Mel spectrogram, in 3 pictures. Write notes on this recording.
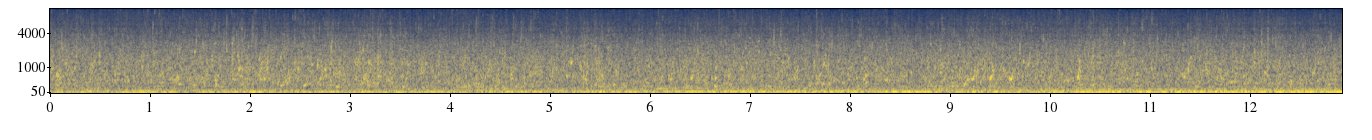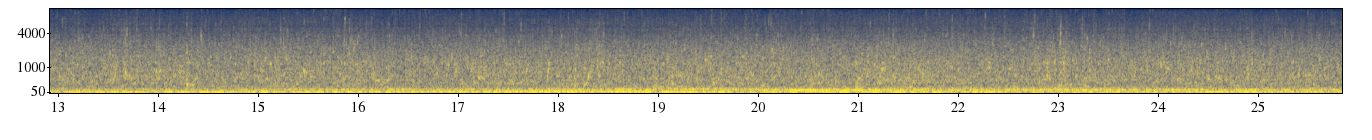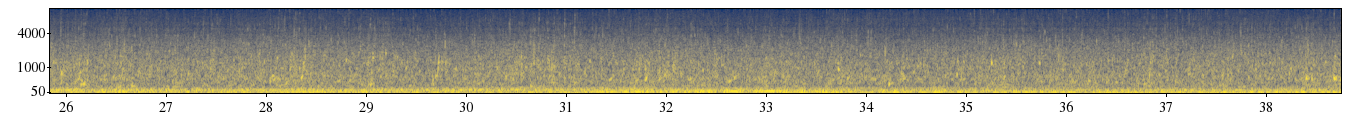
there's a river under the street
